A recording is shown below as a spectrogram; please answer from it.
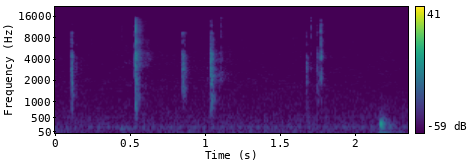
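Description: A few faint, scattered clicks of a computer keyboard and mouse, about five in two seconds, over near silence.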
